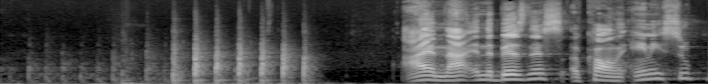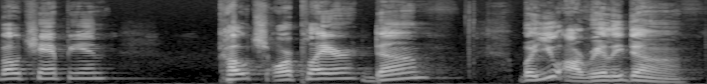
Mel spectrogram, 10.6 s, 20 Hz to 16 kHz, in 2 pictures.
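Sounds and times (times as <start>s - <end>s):
knocking on wood: 0.0s - 2.5s
speech: 3.1s - 6.2s, 7.0s - 8.6s, 9.2s - 10.6s.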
